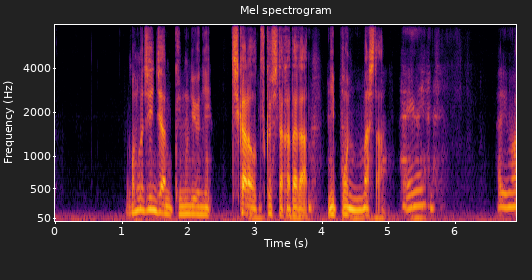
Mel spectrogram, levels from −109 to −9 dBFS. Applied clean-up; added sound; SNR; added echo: neural diffusion model UNIVERSE++.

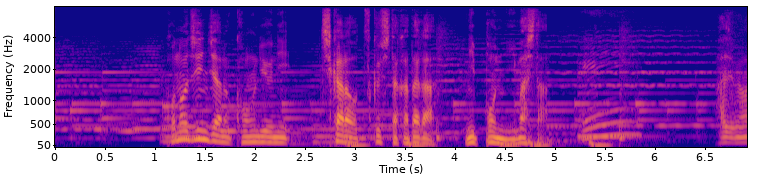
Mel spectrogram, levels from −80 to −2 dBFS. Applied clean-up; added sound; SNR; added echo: none; Drum kit; 11 dB; none.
